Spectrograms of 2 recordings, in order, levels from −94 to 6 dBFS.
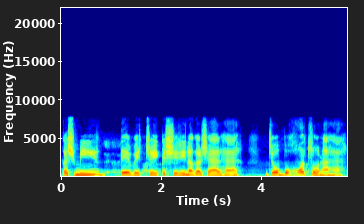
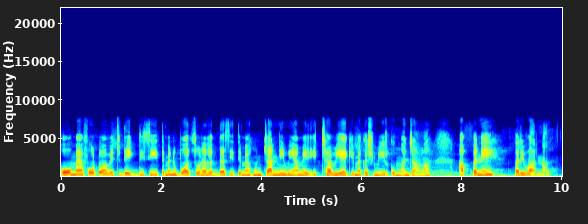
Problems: background conversations at intervals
